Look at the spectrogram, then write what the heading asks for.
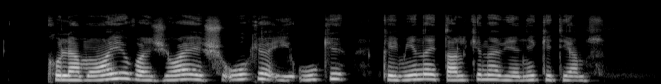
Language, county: Lithuanian, Kaunas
